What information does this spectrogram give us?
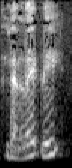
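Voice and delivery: ordinary delivery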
